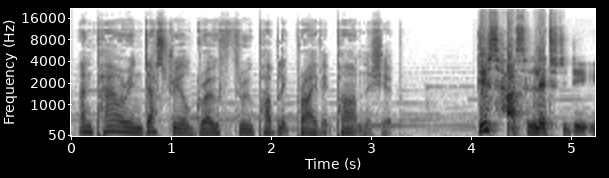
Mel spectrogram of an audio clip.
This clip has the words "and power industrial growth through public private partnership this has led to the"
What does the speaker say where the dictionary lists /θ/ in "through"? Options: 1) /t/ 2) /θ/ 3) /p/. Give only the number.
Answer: 2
